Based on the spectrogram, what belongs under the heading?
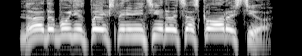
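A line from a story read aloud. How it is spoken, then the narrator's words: Shouting over wind. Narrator (Russian): перекрывая шум ветра, крикнул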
